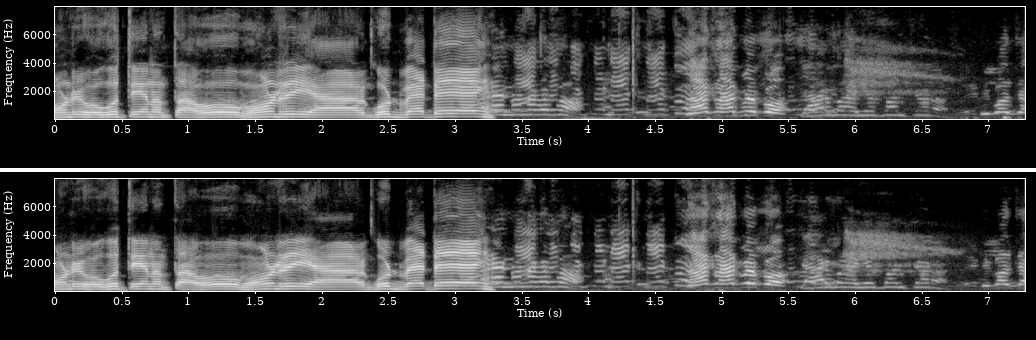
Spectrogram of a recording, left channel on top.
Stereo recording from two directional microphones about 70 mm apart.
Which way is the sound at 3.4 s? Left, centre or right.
Centre.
